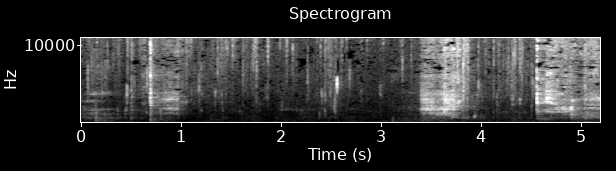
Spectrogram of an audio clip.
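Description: Wooden spoon in a slow cooker of oxtail stew, the liquid dripping and sloshing, with a light tap about a second in. Two short, louder rustling bursts follow in the second half.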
